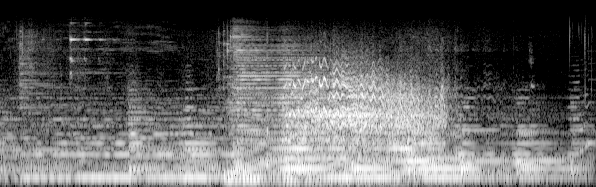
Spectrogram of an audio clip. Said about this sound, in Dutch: Eh, kijk, dit zijn dus die meeuwen, die, die herkennen we allemaal. Hè? En die moesten dus de las eigenlijk verbloemen hmm. ja. die Jeff Emmerich heeft gemaakt.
